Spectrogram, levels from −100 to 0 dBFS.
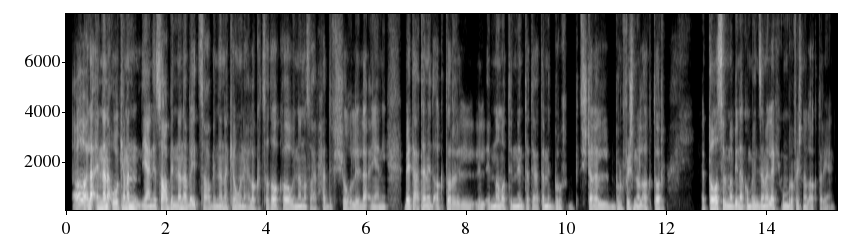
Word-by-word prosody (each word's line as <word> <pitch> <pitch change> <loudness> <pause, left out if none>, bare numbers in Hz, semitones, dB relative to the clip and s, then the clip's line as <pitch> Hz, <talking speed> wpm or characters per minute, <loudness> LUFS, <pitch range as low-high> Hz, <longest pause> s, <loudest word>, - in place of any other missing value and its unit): آه 230 -2 +6
لأ، 175 -3 +7
إن 150 +3 +5
أنا 195 +2 +8
وكمان 145 +4 +3
يعني 120 0 +2
صعب 165 +3 +4
إن 135 -1 0
أنا 165 +2 +2
بقيت 150 +2 -2
صعب 145 -3 -4
إن 125 0 -2
أنا 140 +1 -2
أكوِّن 130 0 -3
علاقة 115 +3 -6
صداقة، 120 +4 0
وإن 105 -2 -1
أنا 120 +1 0
أصاحب 120 +2 -9
حد 110 -2 -9
في - - -14
الشغل 115 -6 -4
لأ، 110 0 -3
يعني 95 -2 -5 0.3
بقيت - - +3
أعتمد 135 -2 -1
أكتر 135 +2 -3
ال 100 -6 -6
لل 100 -1 -6
النمط 120 +3 -2
إن 105 +1 +1
أنتَ 125 0 -3
تعتمد 110 -1 -3
بروف 100 -3 -7
بتشتغل 105 0 -3
professional 115 +1 -2
أكتر. 120 -3 -2 0.7
التواصل 140 +3 +5
ما 125 -2 +2
بينك 135 +4 0
وما 105 +1 +1
بين 130 +1 0
زمايلك 125 +2 +1
يكون 125 -1 -3
professional 105 -5 -6
أكتر 80 -1 -10
يعني. 75 -2 -14
120 Hz, 185 wpm, -24 LUFS, 105-135 Hz, 0.7 s, أنا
